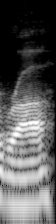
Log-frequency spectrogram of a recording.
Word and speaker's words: Ra: symbolize the sort of rays of the Sun God ray or Raw however you want to pronounce it both are acceptable this limestone would have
